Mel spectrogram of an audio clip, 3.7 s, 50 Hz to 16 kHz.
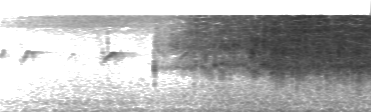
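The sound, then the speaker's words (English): Garden ambience at the New Paltz Community Gardens in New Paltz, New York, on a hot 90-degree summer afternoon, 100 feet from the Wallkill Riverbank: a few short bird chirps early on, then a steady high insect buzz swells and fills the air, with no voices. “It's a 90-degree afternoon in New Paltz, New York. The voles, the toads, and the gardeners are feeling the heat.”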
